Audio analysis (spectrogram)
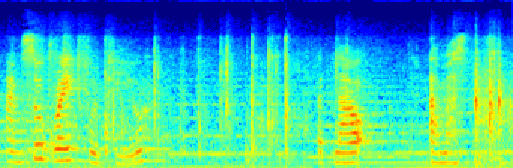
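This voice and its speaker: A woman's voice: medium pitch, steady tone, normal speed, lightly acted. An actress playing a mysterious, polite Frenchwoman with a French accent and a pleading manner in a 1940s film noir. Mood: polite, hesitant. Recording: 1940s film soundtrack, music underneath.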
